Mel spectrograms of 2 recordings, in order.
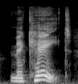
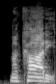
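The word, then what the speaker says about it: mecate: a bosale and mcca mccate uh can you recommend a good one how do you say that no it's mccain makati so a bazale and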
